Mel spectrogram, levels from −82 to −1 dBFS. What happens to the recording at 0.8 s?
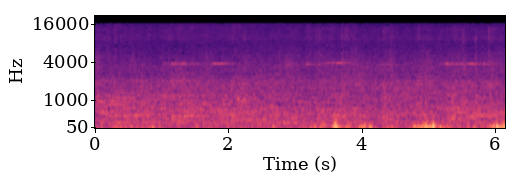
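At 0.8 s you're hearing a stuck bit, and it runs through the whole clip rather than starting there. The sound has a harsh, buzzy grit layered over it, and the quieter stretches fill with noise from a bit whose step is roughly -35 dBFS. That pattern most likely comes from one data bit jammed high or low, so about half the samples get knocked off by that bit's weight as the waveform crosses it.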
